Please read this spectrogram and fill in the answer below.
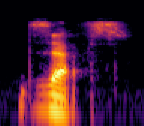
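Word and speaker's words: Ζεύς: accent is on sous Zeus would have been pronounced the same way as it is in modern Greek zephs in classical Greek which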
